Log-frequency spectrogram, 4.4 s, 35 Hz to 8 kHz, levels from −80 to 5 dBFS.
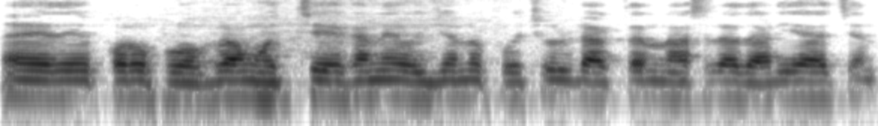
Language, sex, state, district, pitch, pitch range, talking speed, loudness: Bengali, male, West Bengal, Kolkata, 125 Hz, 120-125 Hz, 165 wpm, -17 LUFS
